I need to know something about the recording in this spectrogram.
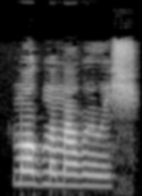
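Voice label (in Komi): "могмӧмавылысь", Komi, female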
